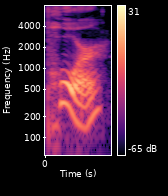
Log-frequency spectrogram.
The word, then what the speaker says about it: port: can pronounce the C but the word poor p o r t for Port I don't hear the T poor if I put an e after the T now I pronounce the T port and that means door whereas poor means like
